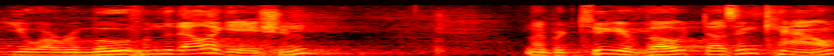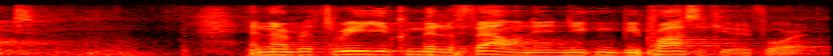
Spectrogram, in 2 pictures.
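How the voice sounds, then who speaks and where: A man moderating a lecture Q&A, paraphrasing a question and answering it in a measured, explanatory way, counting off his points. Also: medium pitch, a bit bright. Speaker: panel moderator. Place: lecture hall. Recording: long hall reverb.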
